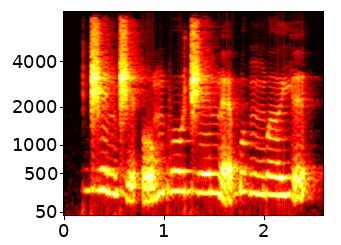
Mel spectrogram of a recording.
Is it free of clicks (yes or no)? yes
